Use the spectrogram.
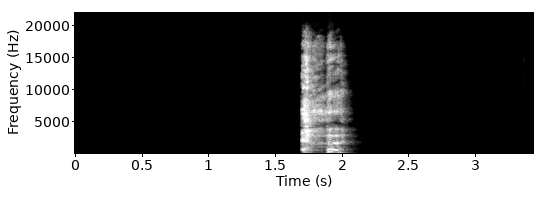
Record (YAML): cough_length: 3.4 s
cough_amplitude: 32768
cough_signal_mean_std_ratio: 0.22
survey_phase: beta (2021-08-13 to 2022-03-07)
age: 45-64
gender: Female
wearing_mask: 'No'
symptom_sore_throat: true
symptom_fatigue: true
symptom_headache: true
symptom_other: true
smoker_status: Never smoked
respiratory_condition_asthma: false
respiratory_condition_other: false
recruitment_source: Test and Trace
submission_delay: 1 day
covid_test_result: Positive
covid_test_method: ePCR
